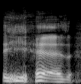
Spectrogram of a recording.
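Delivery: normal talking voice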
